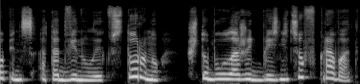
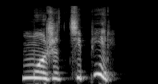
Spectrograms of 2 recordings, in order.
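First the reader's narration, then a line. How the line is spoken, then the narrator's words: Angry snap. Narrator (Russian): сердито бросила она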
